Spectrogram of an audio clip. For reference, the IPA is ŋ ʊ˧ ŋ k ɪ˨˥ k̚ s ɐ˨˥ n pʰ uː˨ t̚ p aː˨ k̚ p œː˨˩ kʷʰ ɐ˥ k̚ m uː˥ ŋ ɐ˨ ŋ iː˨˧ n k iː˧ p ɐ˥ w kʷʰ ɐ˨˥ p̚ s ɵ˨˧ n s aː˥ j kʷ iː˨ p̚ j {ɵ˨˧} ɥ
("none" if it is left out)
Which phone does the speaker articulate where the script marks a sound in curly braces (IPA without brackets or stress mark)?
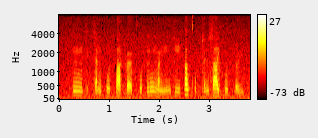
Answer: ɵ˨˧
